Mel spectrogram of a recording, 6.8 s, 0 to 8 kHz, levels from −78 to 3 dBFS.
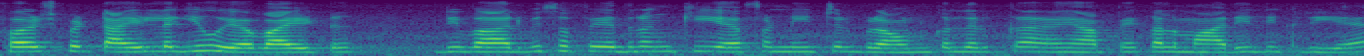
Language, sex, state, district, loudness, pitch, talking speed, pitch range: Hindi, female, Haryana, Jhajjar, -18 LUFS, 235 Hz, 220 wpm, 225-250 Hz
